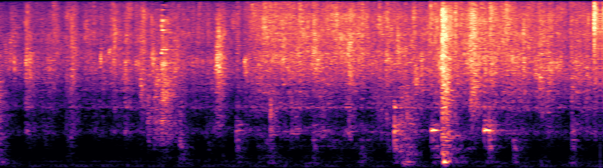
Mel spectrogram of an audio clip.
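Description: Finely chopped ginger and garlic frying in a pan for shahi paneer gravy, a continuous bright sizzle with scraping stir strokes, steady and close.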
